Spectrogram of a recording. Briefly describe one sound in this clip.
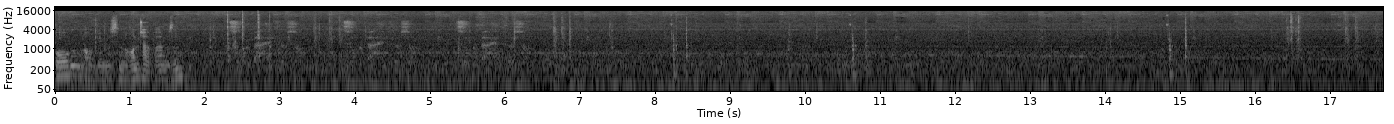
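A windscreen wiper swishes back and forth.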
